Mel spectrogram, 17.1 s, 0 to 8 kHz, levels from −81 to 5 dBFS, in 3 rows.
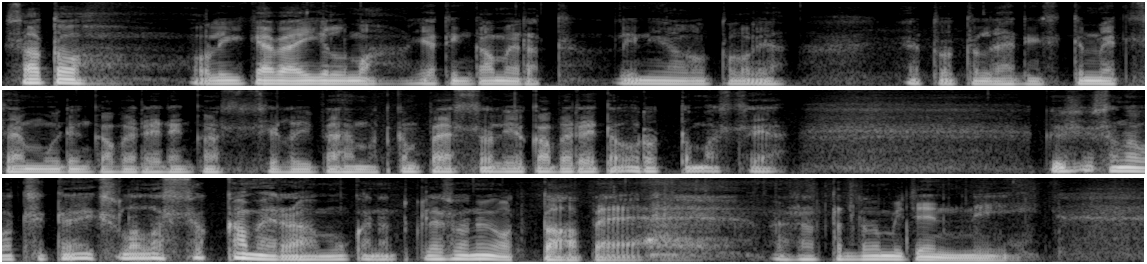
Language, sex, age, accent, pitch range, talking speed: Finnish, male, 50-69, native, 85-110 Hz, 155 wpm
